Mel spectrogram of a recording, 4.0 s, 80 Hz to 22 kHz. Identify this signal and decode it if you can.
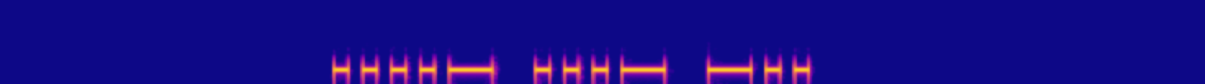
Morse code, heard as a keyed tone, about 25 wpm, 700 Hz. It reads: 4VD
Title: All Cut Numbers - 3-Digit 25wpm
